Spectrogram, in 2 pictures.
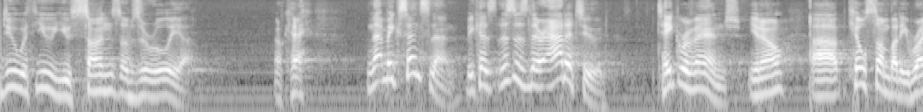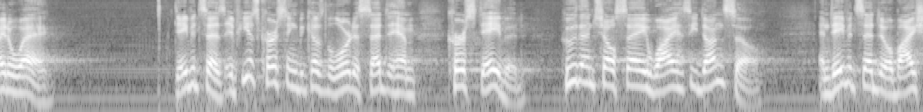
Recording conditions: large echoing room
